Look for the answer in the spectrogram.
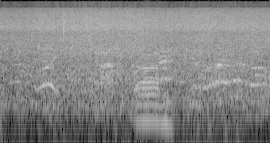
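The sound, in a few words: glacial river water running from taps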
